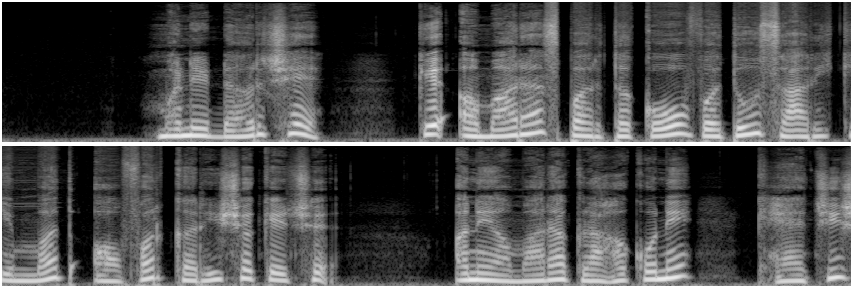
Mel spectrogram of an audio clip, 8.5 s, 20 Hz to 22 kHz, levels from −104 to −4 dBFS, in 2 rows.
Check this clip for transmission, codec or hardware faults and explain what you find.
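One fault: crude rate conversion from 2.71 to 5.06 s. Samples were dropped or repeated with no filtering, which fits a 48 kHz to 44.1 kHz change, leaving a gritty, inharmonic fizz about 25 dB below the speech that tracks its louder and brighter sounds.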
